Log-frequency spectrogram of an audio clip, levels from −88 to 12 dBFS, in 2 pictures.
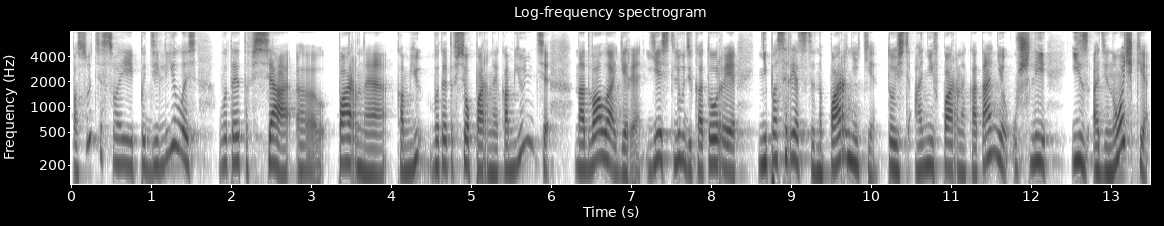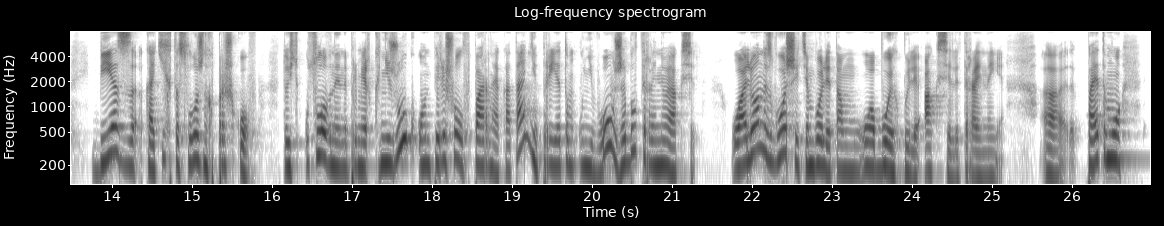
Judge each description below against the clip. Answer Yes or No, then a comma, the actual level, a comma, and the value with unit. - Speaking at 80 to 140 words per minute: No, average, 150 wpm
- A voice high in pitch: Yes, high, 195 Hz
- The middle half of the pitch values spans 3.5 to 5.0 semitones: Yes, average, 4.1 semitones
